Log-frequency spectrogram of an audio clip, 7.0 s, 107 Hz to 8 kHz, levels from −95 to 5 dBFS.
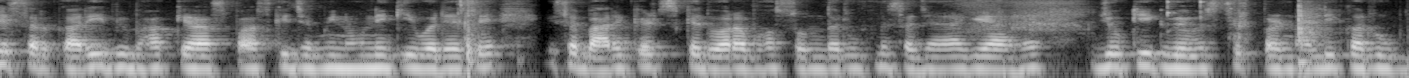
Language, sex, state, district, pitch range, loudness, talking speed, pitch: Hindi, female, Uttar Pradesh, Hamirpur, 180-195 Hz, -18 LUFS, 255 wpm, 185 Hz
